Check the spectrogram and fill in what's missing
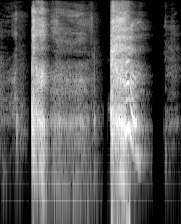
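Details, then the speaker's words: Person with asthma who is sick with a cold or possibly flu: two harsh cough bursts with a brief pause between them; cough. "I'm just sick like I have like a flu or something I don't know it's probably just a cold or something I have asthma"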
